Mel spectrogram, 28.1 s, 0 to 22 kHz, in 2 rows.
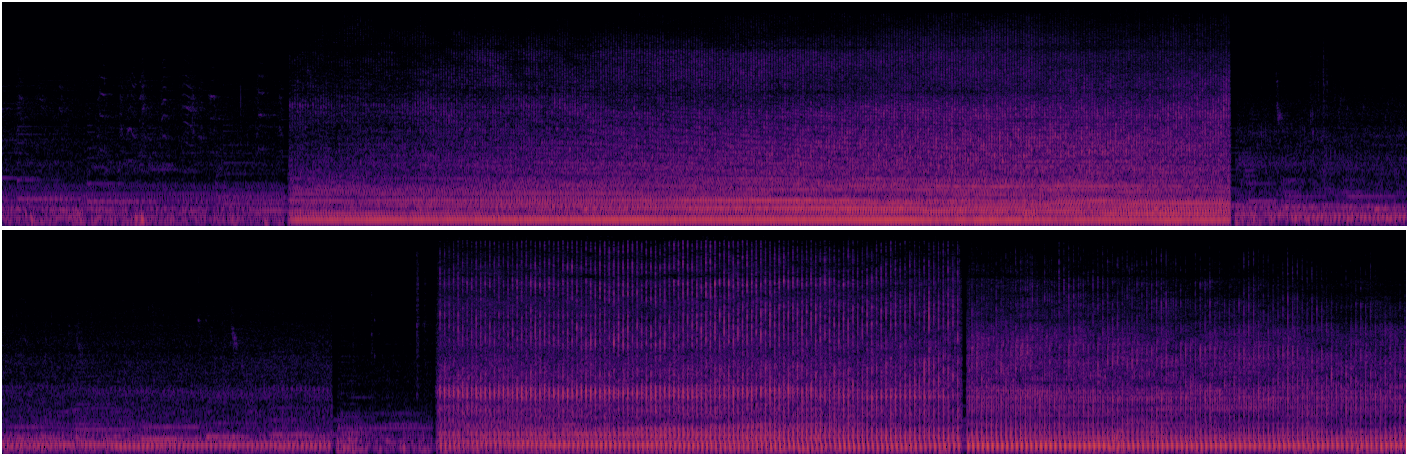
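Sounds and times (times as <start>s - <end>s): small boat engine humming: 2.9s - 17.4s, 18.4s - 28.0s.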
